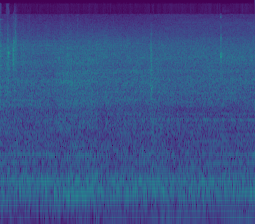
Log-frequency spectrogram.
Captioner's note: lift whirring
